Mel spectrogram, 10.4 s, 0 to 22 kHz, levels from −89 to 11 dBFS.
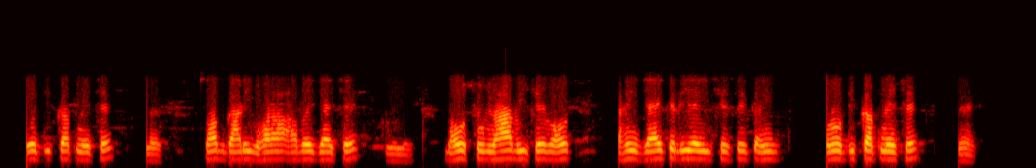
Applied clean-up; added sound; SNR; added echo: none; none; none; none.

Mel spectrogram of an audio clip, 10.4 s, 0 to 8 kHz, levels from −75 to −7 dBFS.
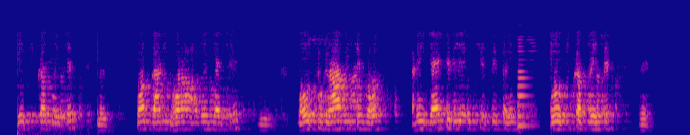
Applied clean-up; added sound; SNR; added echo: neural mask model DeepFilterNet 3.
